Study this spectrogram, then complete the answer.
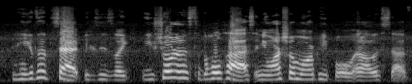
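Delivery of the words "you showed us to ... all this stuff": normal talking voice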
